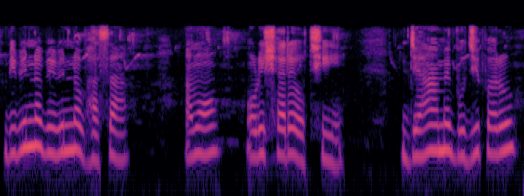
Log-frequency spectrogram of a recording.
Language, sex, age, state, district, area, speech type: Odia, female, 18-30, Odisha, Rayagada, rural, spontaneous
